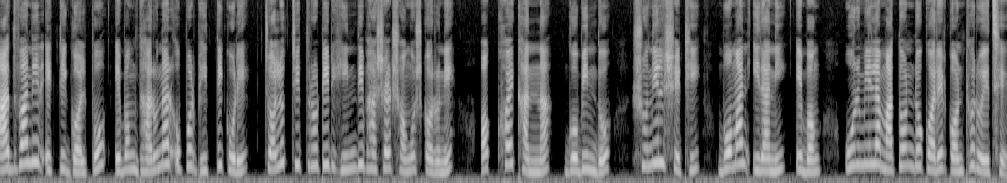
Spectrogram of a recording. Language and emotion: Bengali, neutral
